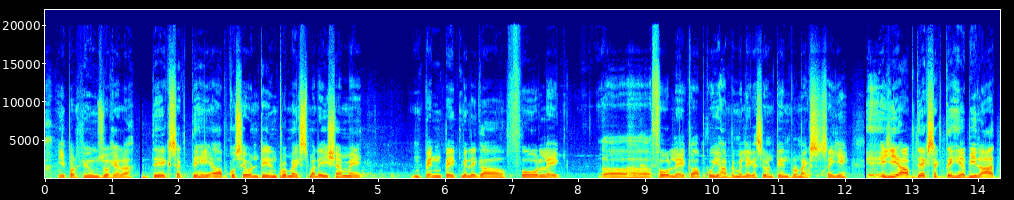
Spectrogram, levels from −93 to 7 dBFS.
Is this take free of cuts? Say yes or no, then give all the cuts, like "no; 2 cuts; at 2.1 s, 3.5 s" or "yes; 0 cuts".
no; 2 cuts; at 1.4 s, 12.3 s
